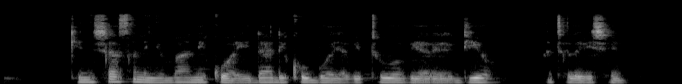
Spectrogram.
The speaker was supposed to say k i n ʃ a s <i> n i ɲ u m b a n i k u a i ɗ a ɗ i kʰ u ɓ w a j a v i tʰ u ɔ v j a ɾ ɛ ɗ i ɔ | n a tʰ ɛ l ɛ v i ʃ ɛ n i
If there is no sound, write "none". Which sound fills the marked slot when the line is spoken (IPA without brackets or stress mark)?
a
